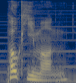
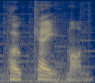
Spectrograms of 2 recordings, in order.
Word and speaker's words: Pokémon: supposed to be pronounced poke a mod the accented e which is more commonly used in French words makes more of an a sound like in the word cafe for example now I'm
